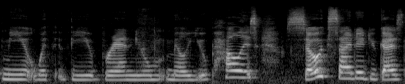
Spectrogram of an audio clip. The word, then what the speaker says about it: milieu: neutral mattes milieu palette I had to look up how to pronounce it no you milieu so if you're interested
